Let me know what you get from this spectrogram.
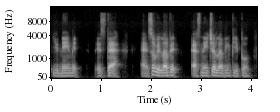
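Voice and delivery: ordinary delivery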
